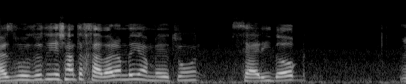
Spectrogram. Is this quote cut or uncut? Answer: cut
